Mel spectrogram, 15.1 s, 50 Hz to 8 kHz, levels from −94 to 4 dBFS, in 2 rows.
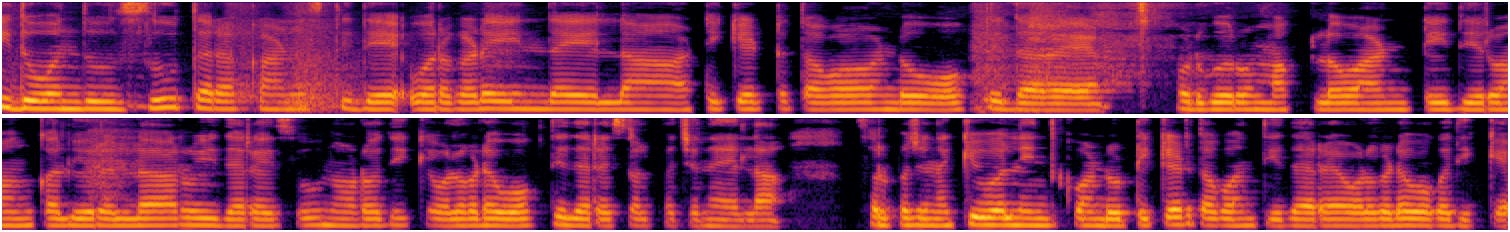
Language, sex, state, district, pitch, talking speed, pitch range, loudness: Kannada, female, Karnataka, Chamarajanagar, 180 Hz, 140 wpm, 175-190 Hz, -18 LUFS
